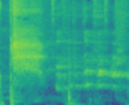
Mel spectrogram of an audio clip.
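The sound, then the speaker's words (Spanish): Someone vocally imitates a whip lash: a sharp crack with a hissing swish trailing after it, then a second softer snap, with faint chuckling around it. “Hay, una parte en la que dice, mira, mira, aquí como que hasta da latigazos así.”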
